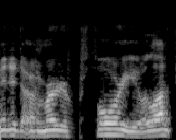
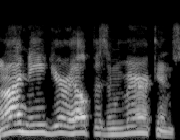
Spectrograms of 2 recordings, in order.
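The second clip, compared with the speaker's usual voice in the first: mock screaming, much higher pitch; 6 semitones higher than usual. Recounting a video of the speaker's father pleading, imitating a scream. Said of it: "he was screaming".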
